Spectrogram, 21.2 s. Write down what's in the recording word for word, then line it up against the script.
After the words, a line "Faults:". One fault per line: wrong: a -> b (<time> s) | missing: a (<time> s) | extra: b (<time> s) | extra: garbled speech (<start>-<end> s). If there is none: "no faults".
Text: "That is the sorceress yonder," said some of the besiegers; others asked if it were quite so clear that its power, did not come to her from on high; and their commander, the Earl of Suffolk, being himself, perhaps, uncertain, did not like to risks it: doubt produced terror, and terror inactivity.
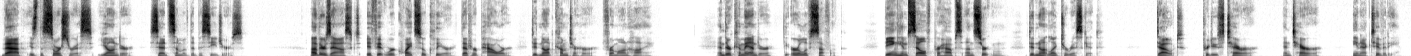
"That is the sorceress yonder," said some of the besiegers; others asked if it were quite so clear that her power, did not come to her from on high; and their commander, the Earl of Suffolk, being himself, perhaps, uncertain, did not like to risk it: doubt produced terror, and terror inactivity.
Faults:
wrong: its -> her (7.0 s)
wrong: risks -> risk (16.0 s)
